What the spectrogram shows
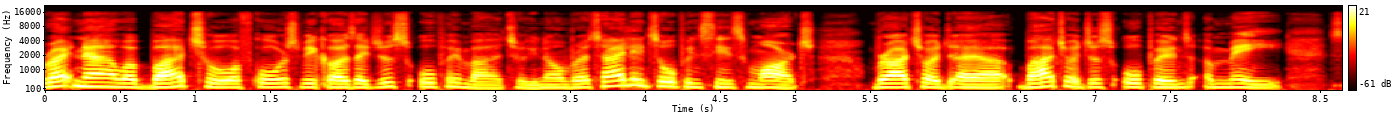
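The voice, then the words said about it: Heavy foreign accent. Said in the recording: “very heavy, not more than my heavy accent”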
